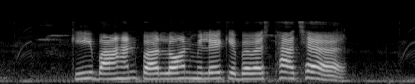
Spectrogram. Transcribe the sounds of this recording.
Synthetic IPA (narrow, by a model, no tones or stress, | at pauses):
kibaɦənpəɾlɔnmilekebjəβəst̪ʰat͡ʃʰɛ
